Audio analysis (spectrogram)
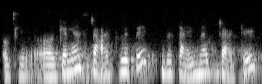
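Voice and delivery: faint, far from the mic; distant, too quiet to hear; barely audible. Real, not acted. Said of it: "Your voice is very low".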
